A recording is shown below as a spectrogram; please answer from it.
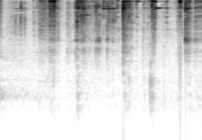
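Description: Key being turned in a four-lever padlock to open and lock it, with a run of small metallic clicks and rattles as the key works and the keys on its ring jangle.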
